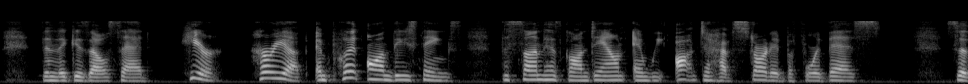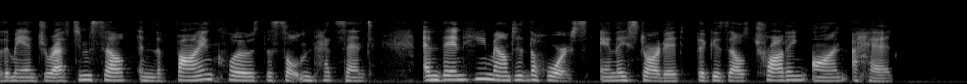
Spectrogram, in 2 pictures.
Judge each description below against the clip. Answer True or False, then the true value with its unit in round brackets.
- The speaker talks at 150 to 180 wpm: True (160 wpm)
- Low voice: False (185 Hz)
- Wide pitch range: False (3.1 semitones)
